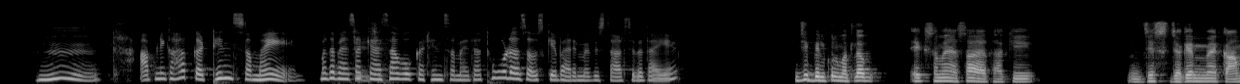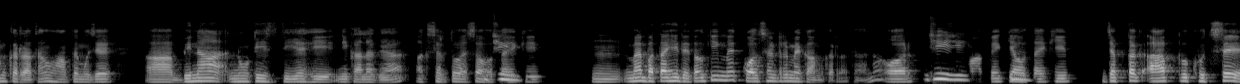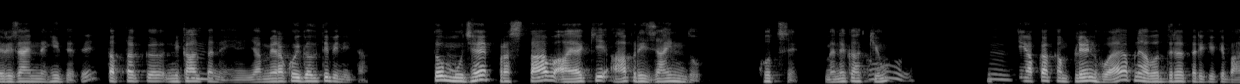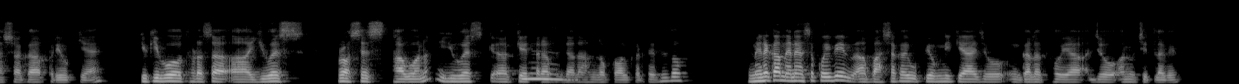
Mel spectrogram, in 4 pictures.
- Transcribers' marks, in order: in English: "रिज़ाइन"; in English: "रिज़ाइन"; surprised: "ओह!"; in English: "यूएस प्रोसेस"; in English: "यूएस"
- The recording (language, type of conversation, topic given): Hindi, podcast, ज़िंदगी के किस मोड़ पर संगीत ने आपको संभाला था?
